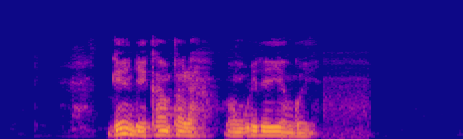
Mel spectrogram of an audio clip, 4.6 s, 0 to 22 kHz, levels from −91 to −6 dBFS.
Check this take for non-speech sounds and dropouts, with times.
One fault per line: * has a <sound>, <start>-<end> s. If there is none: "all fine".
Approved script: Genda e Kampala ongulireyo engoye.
all fine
